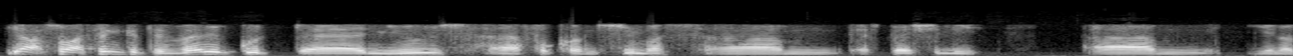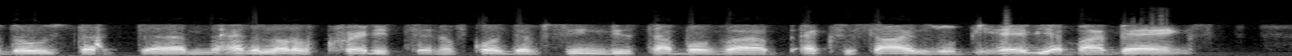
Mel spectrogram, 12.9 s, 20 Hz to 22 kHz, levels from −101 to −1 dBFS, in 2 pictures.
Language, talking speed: English, 185 wpm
